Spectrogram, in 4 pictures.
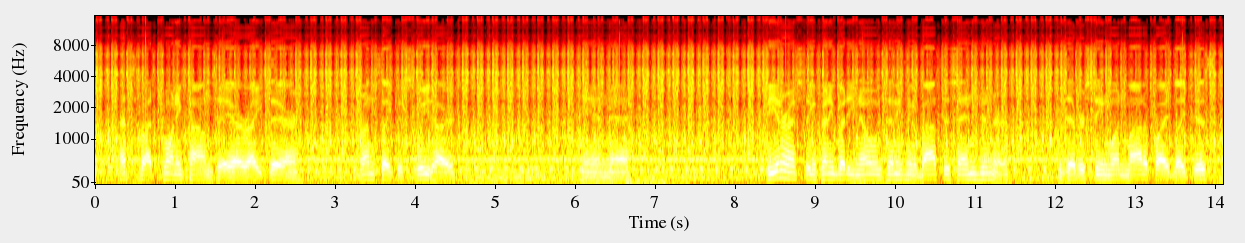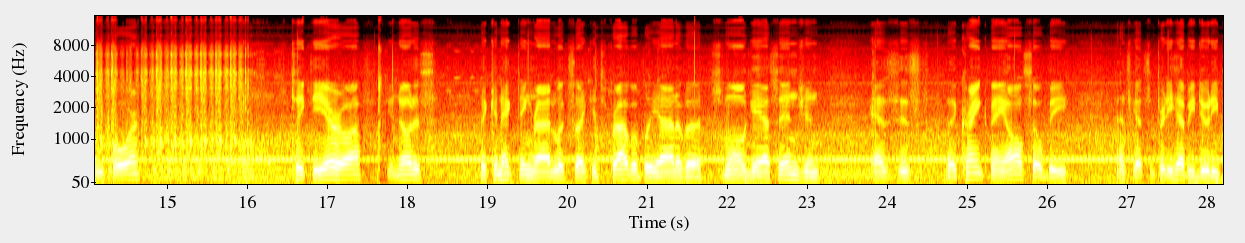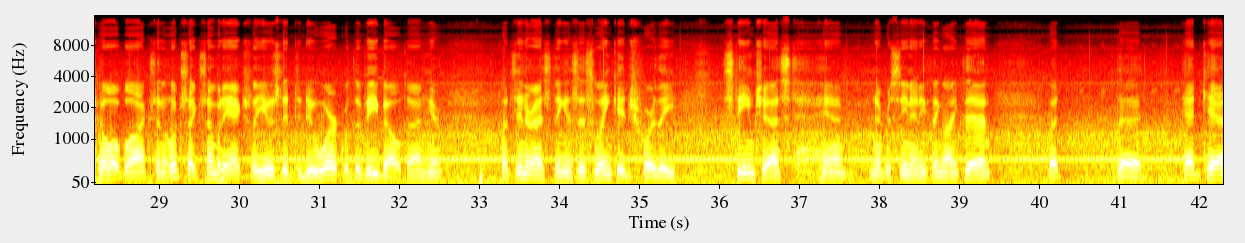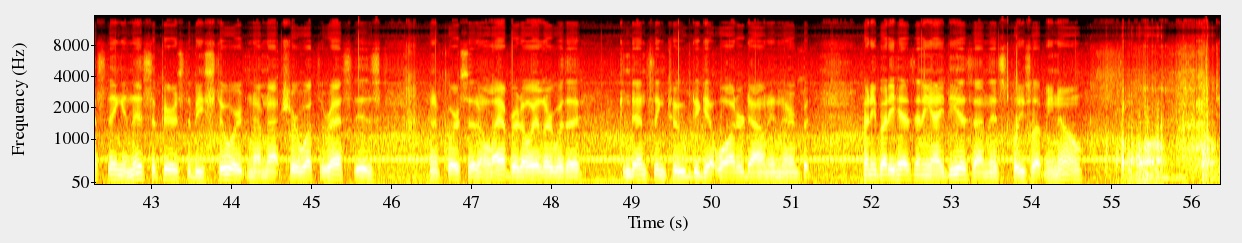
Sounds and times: Speech: 0.3 - 2.6, 3.3 - 4.5, 6.0 - 6.7, 8.4 - 11.4, 12.0 - 14.7, 16.6 - 23.2, 23.8 - 26.3, 26.9 - 32.6, 33.3 - 35.5, 36.1 - 39.4, 41.0 - 45.9, 46.5 - 51.2, 51.9 - 54.7.

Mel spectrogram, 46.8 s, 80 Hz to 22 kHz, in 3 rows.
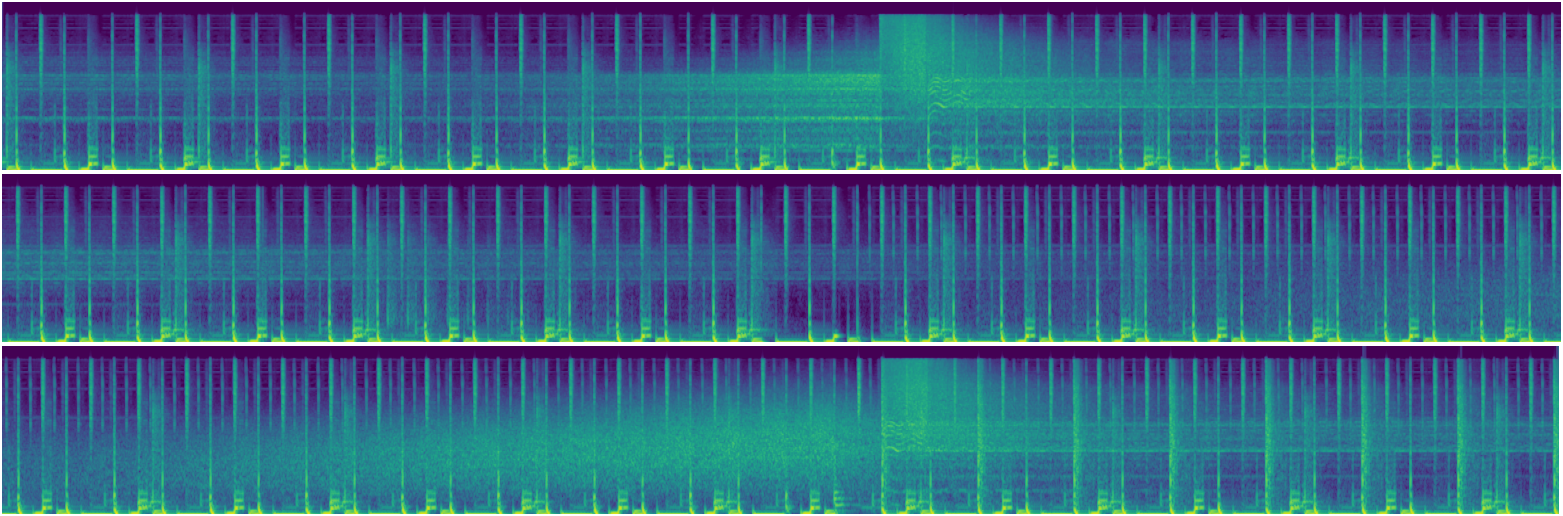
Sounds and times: Music: 0.0 - 46.7.

